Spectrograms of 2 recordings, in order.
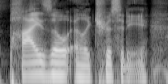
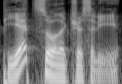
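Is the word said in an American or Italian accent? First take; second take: American; Italian. First: The word is said with an American pronunciation. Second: The word is said with an Italian pronunciation. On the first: "if we were boorish Americans, ... they would pronounce this" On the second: "when you say it with an Italian accent like that"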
